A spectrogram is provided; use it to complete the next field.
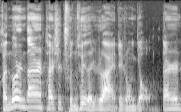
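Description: Recorded very cleanly over a silent background, a man talks at a fairly quick pace with a northeastern Chinese accent. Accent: Northeast Chinese. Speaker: dentist. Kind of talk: casual chat.

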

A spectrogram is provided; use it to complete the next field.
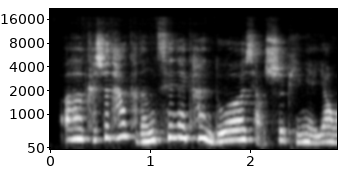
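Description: A woman with a plain, everyday voice, a fairly quick pace and lively intonation. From China. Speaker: former journalist, student. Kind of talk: casual chat.

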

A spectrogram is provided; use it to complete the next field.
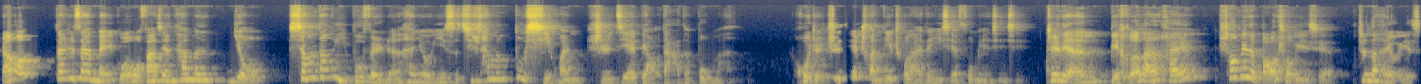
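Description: A somewhat breathy woman speaks at a moderate pace, her pitch swinging very widely. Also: medium pitch for a woman, big swings in loudness. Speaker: marketing manager. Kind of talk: casual interview. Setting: online call. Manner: hesitant with fillers.

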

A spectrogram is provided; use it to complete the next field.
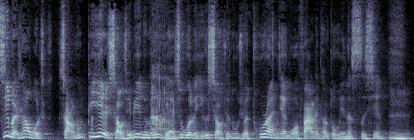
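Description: At a very fast pace with hardly any pauses, the speaker sounds somewhat breathy, with an animated tone and lively intonation. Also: woman, fairly low pitch for a woman. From Northeast China. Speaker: comedic short-video creator. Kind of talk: casual chat.

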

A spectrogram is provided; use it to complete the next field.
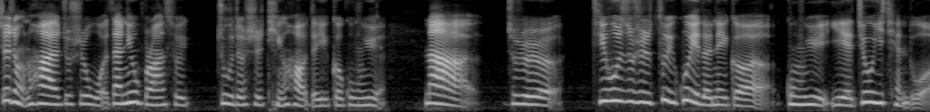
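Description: A woman with a bright, sharp tone and fairly high pitch uses lively intonation at a moderate pace in a very clean recording with a silent background. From Inner Mongolia, China. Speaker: entrepreneur. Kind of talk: interview. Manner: halting.

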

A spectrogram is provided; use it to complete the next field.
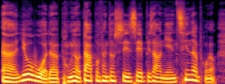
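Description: Lively intonation comes through in a very clean, dry, close recording with no echo and a silent background. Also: man. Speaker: fortune teller. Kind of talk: casual chat.

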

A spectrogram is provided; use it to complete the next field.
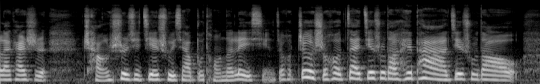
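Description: Fairly quick speech from a woman with a fairly high pitch and ordinary pitch variation. Noticeable background noise runs under her voice. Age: 30s. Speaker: street dance teacher, former office worker. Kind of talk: casual chat. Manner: halting, many fillers.

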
